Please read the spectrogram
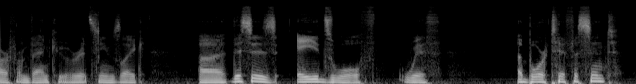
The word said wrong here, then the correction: Abortifacient: We started out with Abortifacient by AIDS Wolf. I think that's a better pronunciation.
